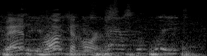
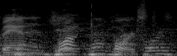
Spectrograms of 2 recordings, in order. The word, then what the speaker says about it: Van Bronkhorst: That's Jake Van Bronkenhorst. Or Van Bronkhorst. I threw an extra syllable in there.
